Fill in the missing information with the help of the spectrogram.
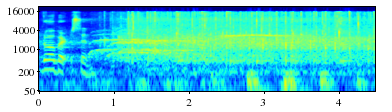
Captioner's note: audience applauding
